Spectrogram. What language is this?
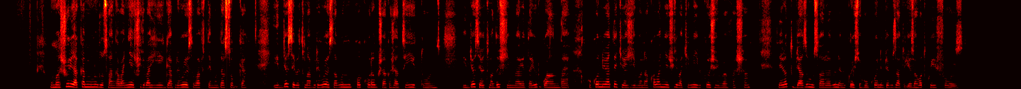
Kinyarwanda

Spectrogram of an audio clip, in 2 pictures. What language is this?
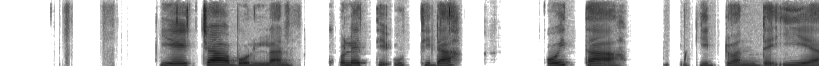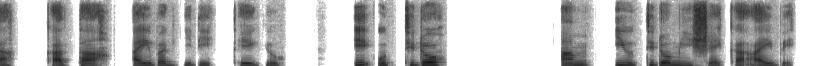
Wolaytta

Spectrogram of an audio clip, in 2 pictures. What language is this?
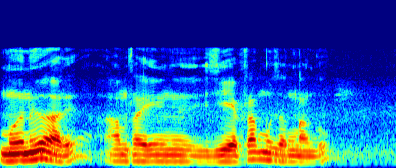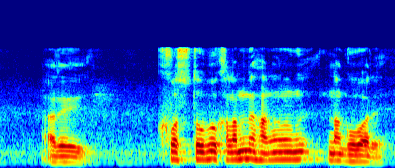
Bodo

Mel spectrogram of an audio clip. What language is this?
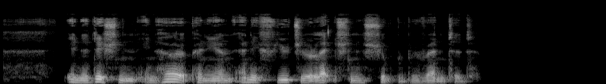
English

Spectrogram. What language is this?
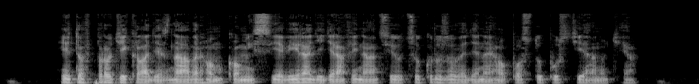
Slovak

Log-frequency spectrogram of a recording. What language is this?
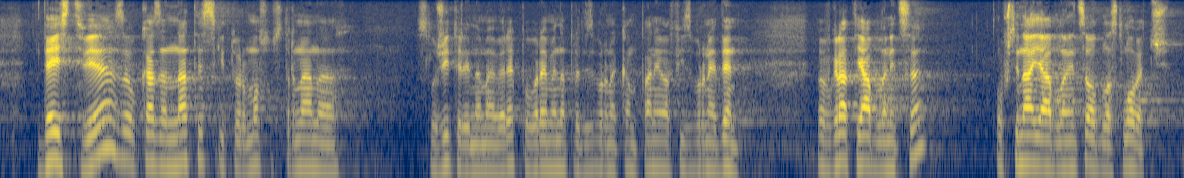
Bulgarian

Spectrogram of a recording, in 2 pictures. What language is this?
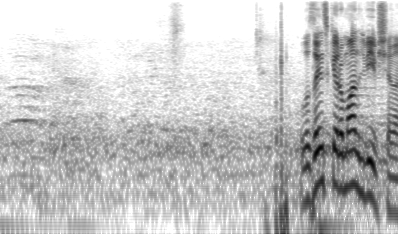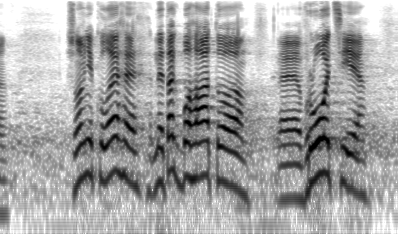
Ukrainian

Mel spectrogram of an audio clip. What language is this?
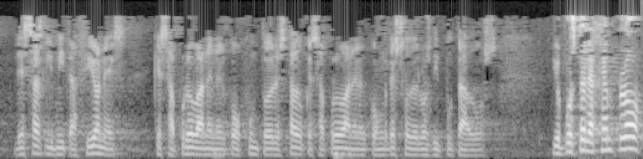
Spanish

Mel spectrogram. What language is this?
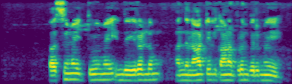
Tamil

